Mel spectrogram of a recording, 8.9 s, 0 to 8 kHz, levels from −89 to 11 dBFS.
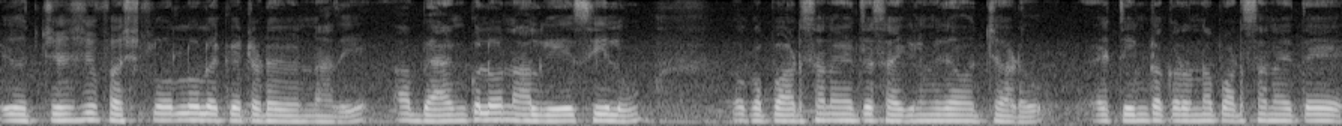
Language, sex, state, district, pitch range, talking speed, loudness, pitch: Telugu, male, Telangana, Nalgonda, 140-150 Hz, 165 wpm, -14 LUFS, 145 Hz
